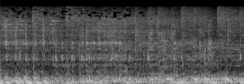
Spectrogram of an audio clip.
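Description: Background music dominated by a heavy, steady deep bass rumble, with little else above it.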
